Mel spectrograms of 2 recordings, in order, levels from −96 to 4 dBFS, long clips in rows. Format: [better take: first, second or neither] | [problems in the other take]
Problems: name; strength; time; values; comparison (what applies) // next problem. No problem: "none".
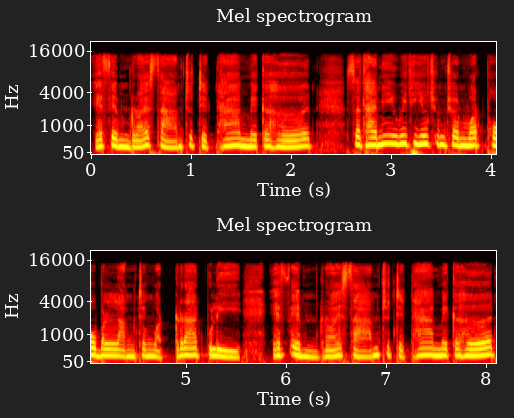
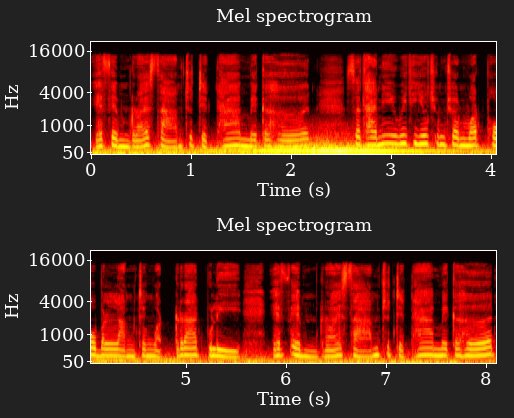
first | low rumble; loud; throughout; 4 dB below the speech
